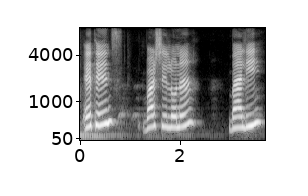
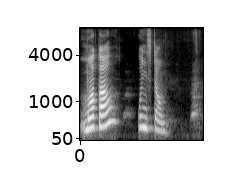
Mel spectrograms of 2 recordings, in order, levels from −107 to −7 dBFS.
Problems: constant background noise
